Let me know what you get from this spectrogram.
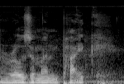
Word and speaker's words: Rosamund Pike: Rosamund Pike. Is that how you pronounce her name? – Yes.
